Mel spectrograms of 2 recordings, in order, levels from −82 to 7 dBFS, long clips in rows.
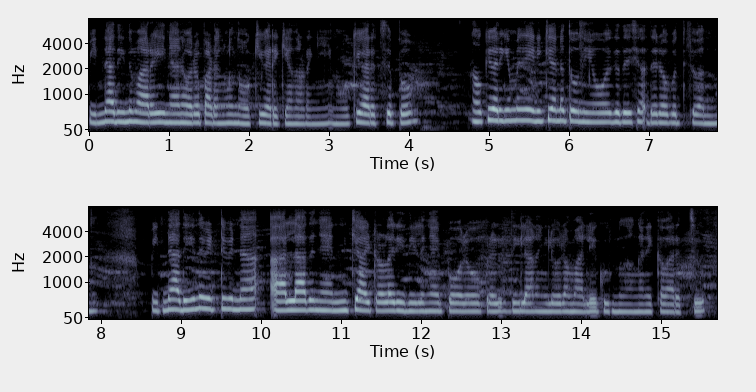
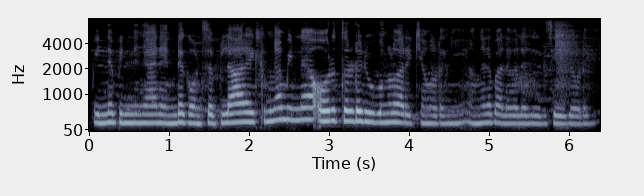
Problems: constant background noise, low volume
